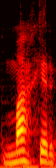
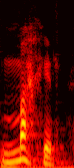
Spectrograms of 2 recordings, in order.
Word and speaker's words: Maher: buscado por los colegas, Maher Carrizo, que así se pronuncia. Yo se lo pregunté en la zona mixta porque se escribe Maher, M-A-H-R, Maher. Y es Maher.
